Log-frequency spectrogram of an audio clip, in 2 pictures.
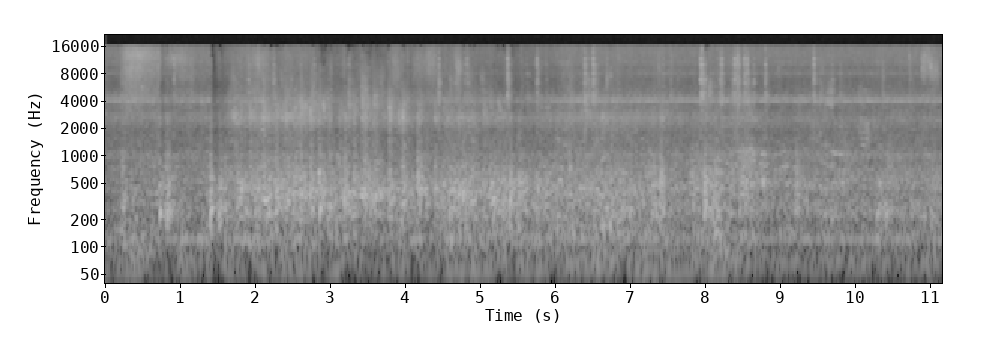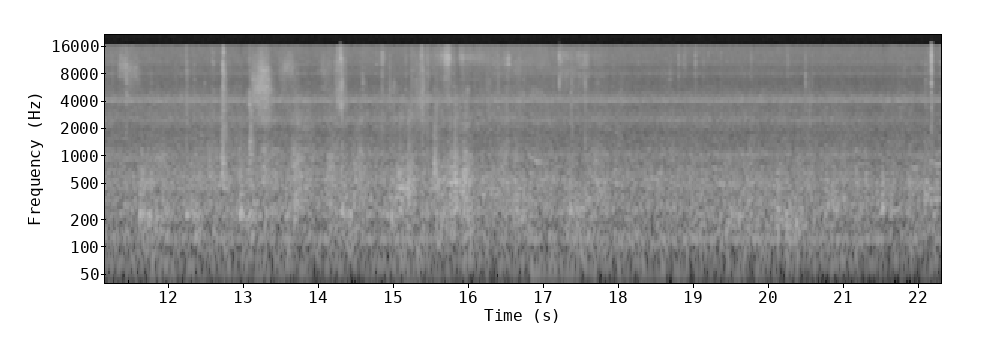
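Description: Cabin noise of an Odakyu limited express train running at speed: a steady low rumble from the running gear, with a few sharp clicks scattered through it.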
